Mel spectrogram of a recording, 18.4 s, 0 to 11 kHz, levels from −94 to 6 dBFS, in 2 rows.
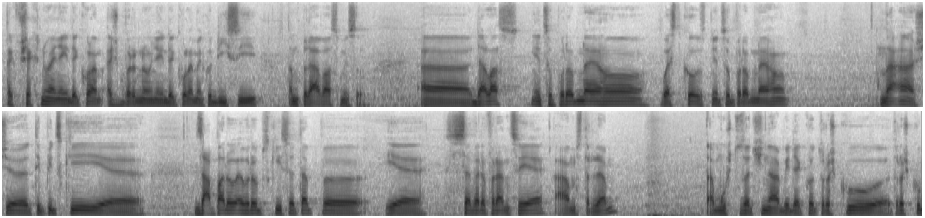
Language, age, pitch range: Czech, 30-49, 90-100 Hz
